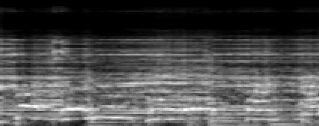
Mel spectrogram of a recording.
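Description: Live band music from a concert: sustained melody notes over a pulsing bass line.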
